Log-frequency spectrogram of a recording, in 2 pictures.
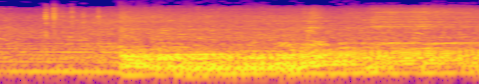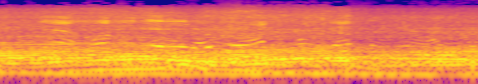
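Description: An off-road truck engine roars loudly through mud.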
